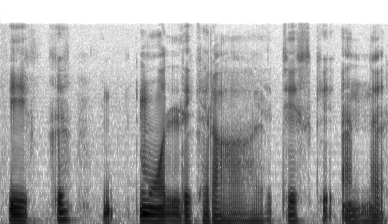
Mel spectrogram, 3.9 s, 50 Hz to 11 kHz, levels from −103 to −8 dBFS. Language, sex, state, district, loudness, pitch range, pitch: Hindi, male, Madhya Pradesh, Bhopal, -18 LUFS, 95-100 Hz, 95 Hz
